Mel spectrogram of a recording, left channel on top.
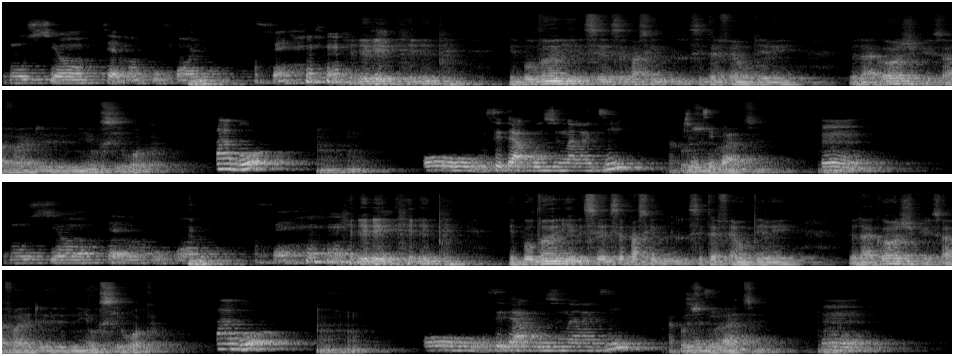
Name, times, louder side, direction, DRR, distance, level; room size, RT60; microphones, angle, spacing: voice 1, 0.1-2.1 2.5-3.8 11.6-12.1 13.7-15.7 16.3-16.9 17.7-18.2, left 3 dB, 85° left, 4 dB, 0.4 m, -26 dB
voice 2, 3.6-4.5 5.1-7.9 8.5-11.0 12.6-13.1 16.3-17.1 17.7-17.9, right 1 dB, 30° right, 1 dB, 0.3 m, -25 dB
2.2 x 2.1 x 3.0 m, 1.1 s
head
